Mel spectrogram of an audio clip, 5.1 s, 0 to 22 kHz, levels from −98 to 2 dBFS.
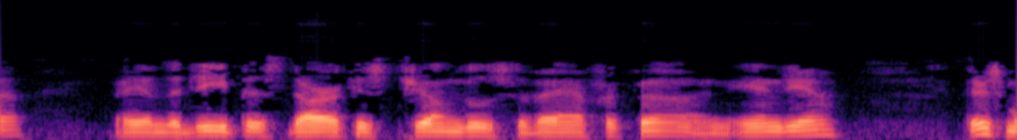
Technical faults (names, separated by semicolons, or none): none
